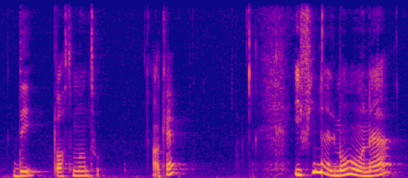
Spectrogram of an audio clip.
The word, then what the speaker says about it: porte-manteau: Donc, porte-manteau, la prononciation du mot, isolément, plus ici, ça ne change pas. Par contre, ici, l'article, il change et ça change tout. Donc, un porte-manteau, des porte-manteaux.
